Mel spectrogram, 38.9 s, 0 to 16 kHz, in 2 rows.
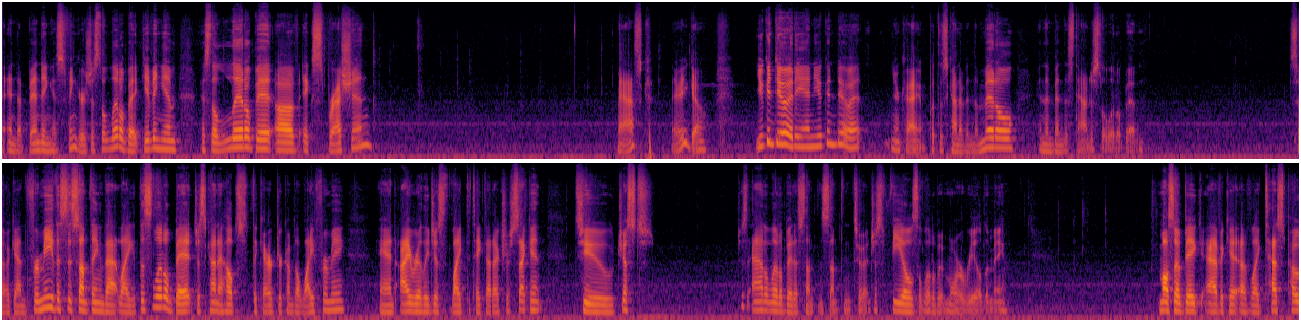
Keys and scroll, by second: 4.0 ctrl+z, 6.0 ctrl+z, 7.3 ctrl+z, 7.9 ctrl+shift+z, 8.5 ctrl+z, 18.3 q.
